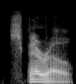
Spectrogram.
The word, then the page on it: sparrow: American English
